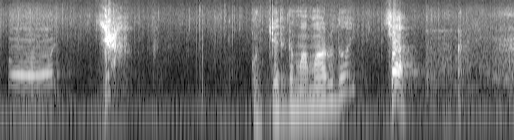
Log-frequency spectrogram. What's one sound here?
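A man speaks loudly and urgently nearby.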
